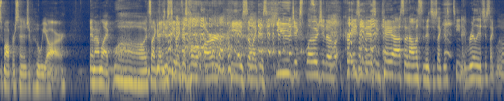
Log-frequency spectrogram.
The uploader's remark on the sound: Live from Los Angeles. In front of a live audience in Los Angeles.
